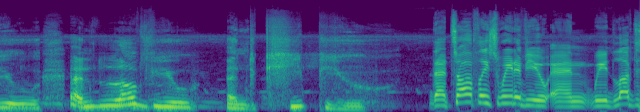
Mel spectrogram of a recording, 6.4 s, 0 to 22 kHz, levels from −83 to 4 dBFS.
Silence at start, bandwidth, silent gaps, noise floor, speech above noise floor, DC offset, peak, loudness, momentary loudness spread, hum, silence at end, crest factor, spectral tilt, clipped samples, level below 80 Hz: 0 s; 15.5 kHz; none; -46 dBFS; 28 dB; under 0.1%; -2 dBFS; -18 LUFS; 11 LU; none; 0 s; 16 dB; -5 dB/octave; under 0.1%; -40 dBFS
